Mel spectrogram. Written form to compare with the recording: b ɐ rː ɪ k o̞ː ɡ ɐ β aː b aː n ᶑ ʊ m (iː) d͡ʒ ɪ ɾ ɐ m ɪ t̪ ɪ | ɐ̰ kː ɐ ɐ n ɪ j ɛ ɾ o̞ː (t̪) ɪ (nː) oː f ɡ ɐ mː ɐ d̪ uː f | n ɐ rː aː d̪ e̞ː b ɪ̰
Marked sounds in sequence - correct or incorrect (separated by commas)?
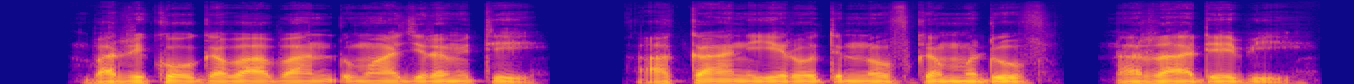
incorrect, incorrect, correct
